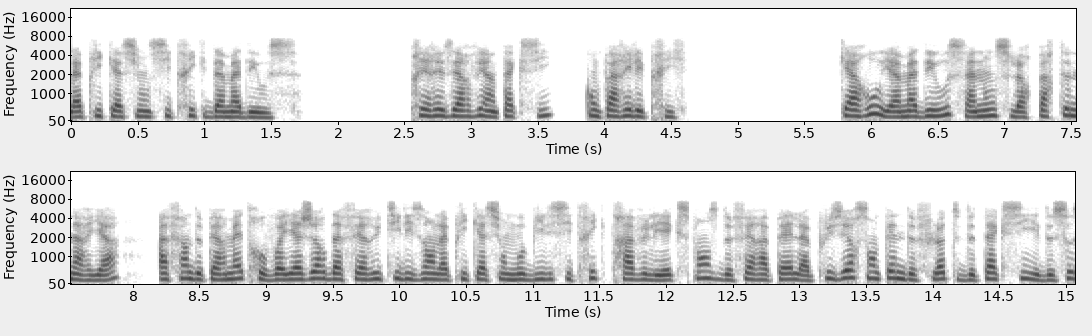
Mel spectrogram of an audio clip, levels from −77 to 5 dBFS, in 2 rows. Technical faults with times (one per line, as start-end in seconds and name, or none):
none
